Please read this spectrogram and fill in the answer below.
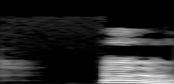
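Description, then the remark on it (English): After a short silence, a loud voiced yawn bursts in, its tone sliding slowly downward and still going when the sound cuts off. “Can I yawn loud enough for the listeners at home to hear it?”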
